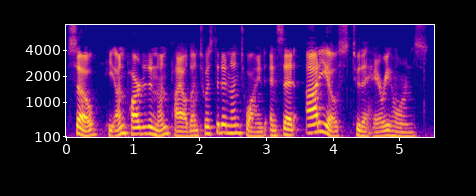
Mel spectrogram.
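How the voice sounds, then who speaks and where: A man reading a children's picture book aloud in a playful, theatrical way with dramatic emphasis and pauses. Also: mid-range voice, lively intonation. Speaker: storybook reader.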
